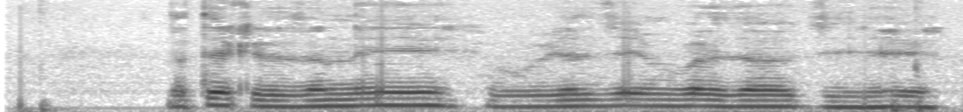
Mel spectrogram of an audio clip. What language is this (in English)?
Kinyarwanda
